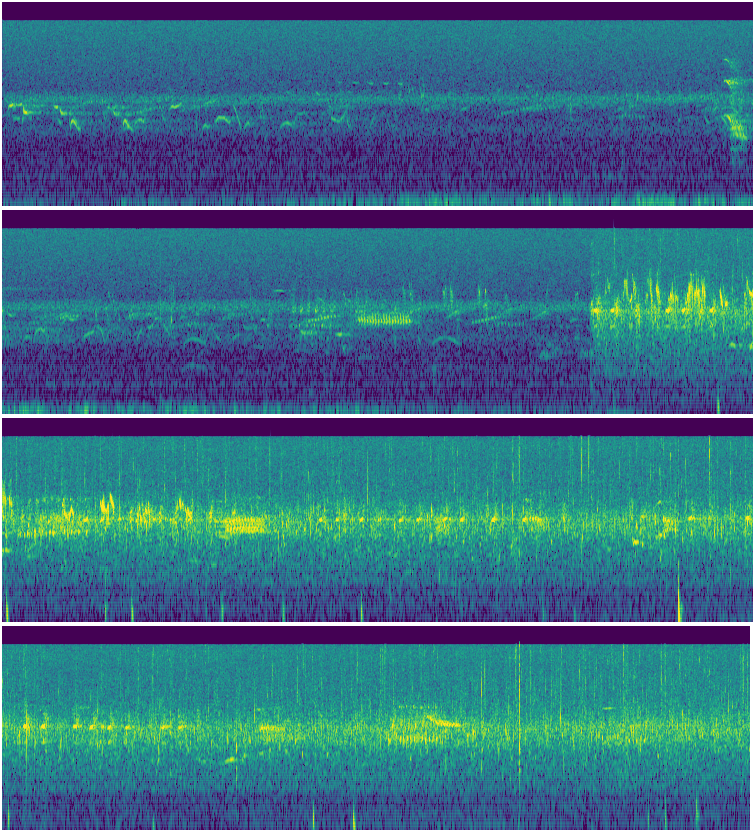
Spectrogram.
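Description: Outdoor spring wetland ambience: many small birds chirping and trilling. About halfway through, it switches abruptly to a louder stretch with a steady watery wash, a fast repeated trill and scattered sharp clicks.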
